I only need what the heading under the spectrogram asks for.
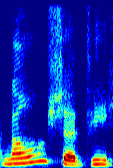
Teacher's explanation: సంజీవ నౌషధి, నౌ ష, ఈ ష షణ్ముఖ ష, ఇది ధి అన్నది ధ అన్నది మహాప్రాణం, దాన్ని ఒత్తి పలకాలి. కాబట్టి దీన్ని ఆ తర్వాత విసర్గ ఉంది కాబట్టి నౌషధి అని పలకాలి.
